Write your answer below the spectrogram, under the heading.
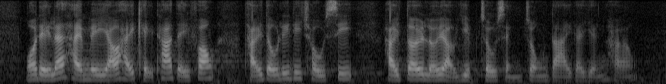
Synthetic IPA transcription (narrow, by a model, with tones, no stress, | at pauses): ŋɔː˨˧t̪e˨jlɛː˥ɦɐ˨jme˨jːɐ˨˧wɦɐ˨˥jkʰe˨˩jt̪ʰaː˥t̪e˨jfɔː˥ŋt̪ʰɐ˨˥jt̪o˨˧wniː˥t̪iː˥t͡ʃʰo˧wsiː˥hɐ˨jt̪ɵ˧ɥlɵ˨˧ɥjɐ˨˩wjiː˨p̚t͡so˨wsɪ˨˩ŋt͡sʊ˨ŋt̪aː˨jkɛː˧jɪ˨˥ŋɦœː˨˥ŋ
